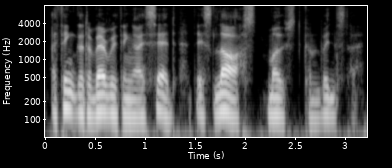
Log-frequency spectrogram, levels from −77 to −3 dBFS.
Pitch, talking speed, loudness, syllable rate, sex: 115 Hz, 225 wpm, -19 LUFS, 6.1 syllables/s, male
